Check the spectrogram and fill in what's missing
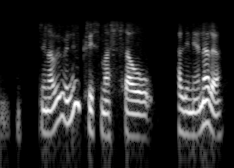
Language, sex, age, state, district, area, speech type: Bodo, male, 18-30, Assam, Baksa, rural, conversation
